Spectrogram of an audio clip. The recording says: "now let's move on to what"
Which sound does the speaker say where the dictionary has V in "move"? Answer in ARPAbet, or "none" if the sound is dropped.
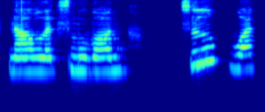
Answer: V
